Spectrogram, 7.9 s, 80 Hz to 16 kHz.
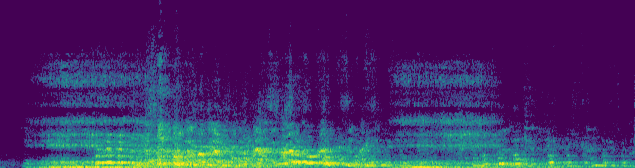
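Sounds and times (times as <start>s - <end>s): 
voice imitating loud snoring: 0.3s - 1.8s, 4.9s - 6.5s
stifled laughter: 1.0s - 7.9s.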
